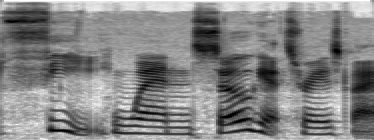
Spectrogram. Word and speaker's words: Fi: solfege syllable is Li notice that all of the raised solfege syllables end with the letter I or the sound e so we're just changing the vowel sound on the regular solfege syllables so dough when it's raised a half step becomes D ray becomes REE becomes fee so will become C and law becomes Li so that's a good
